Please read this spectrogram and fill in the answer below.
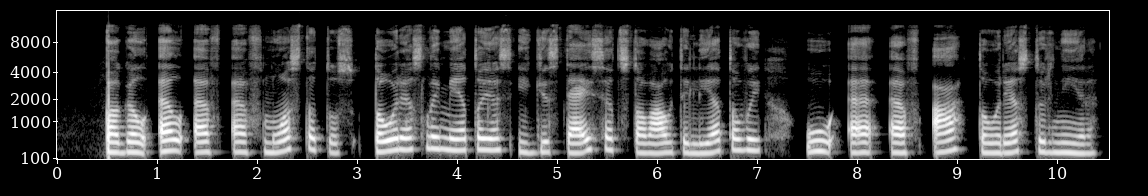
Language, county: Lithuanian, Šiauliai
